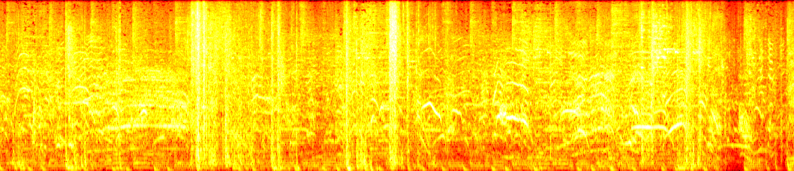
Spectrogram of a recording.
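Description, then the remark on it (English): A chaotic bar brawl, with several loud wooden smashes and crashes, one like a chair breaking over someone, ringing out over a rowdy crowd that keeps shouting and whooping throughout. “Other than the fact somebody hit me with a chair.”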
